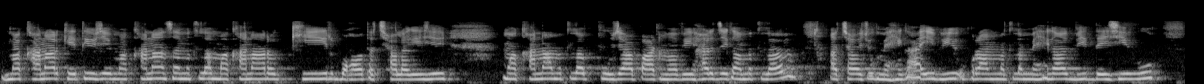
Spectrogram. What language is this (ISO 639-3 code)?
mai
